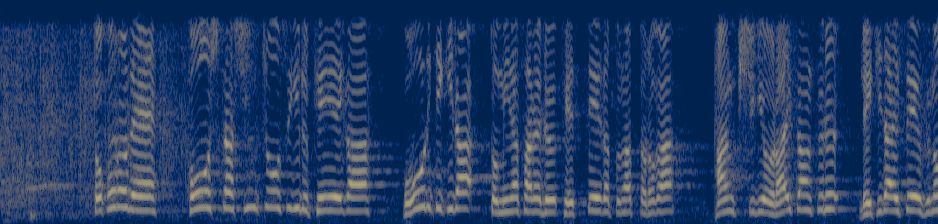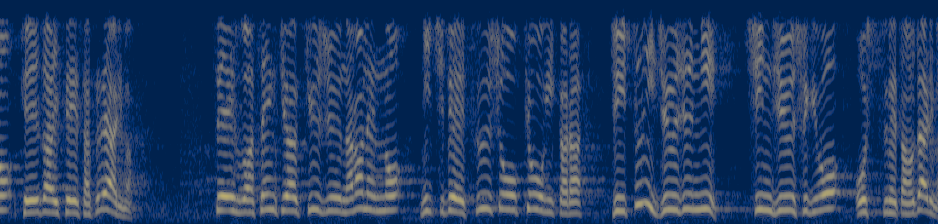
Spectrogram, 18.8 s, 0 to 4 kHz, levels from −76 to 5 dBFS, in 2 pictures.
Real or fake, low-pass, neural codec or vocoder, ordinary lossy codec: fake; 3.6 kHz; codec, 44.1 kHz, 7.8 kbps, Pupu-Codec; Opus, 64 kbps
